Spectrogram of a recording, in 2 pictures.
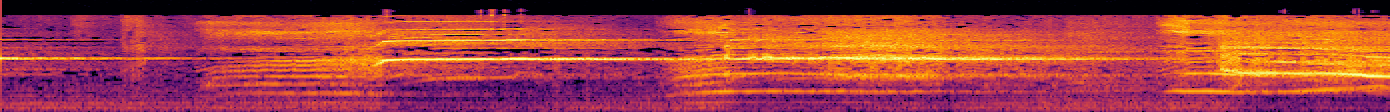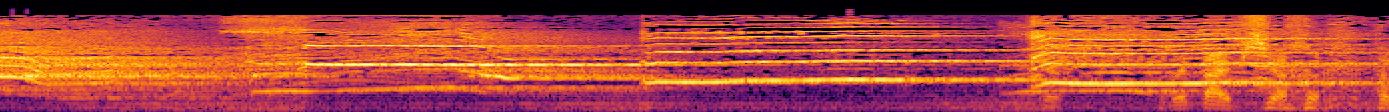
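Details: Two captive aquarium belugas "sing" together, trading high, squealing whistles that slide up and down, with a steady low hum behind.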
